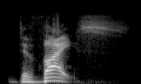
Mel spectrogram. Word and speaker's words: device: z okay devise and device is a noun and that is an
